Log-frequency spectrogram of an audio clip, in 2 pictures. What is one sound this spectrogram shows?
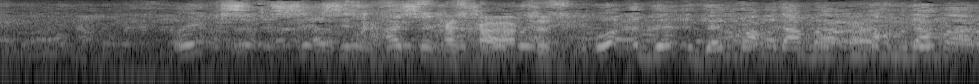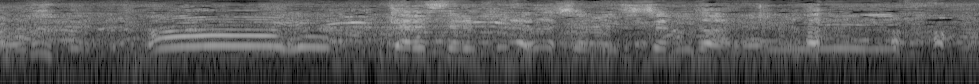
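Men shout loudly and excitedly nearby.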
